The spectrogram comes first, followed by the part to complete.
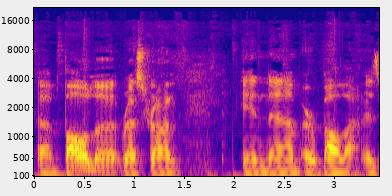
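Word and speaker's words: Balla: I really showcase Bala restaurant in um or Bala as it's pronounced in a wonderful light.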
